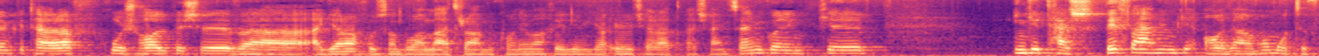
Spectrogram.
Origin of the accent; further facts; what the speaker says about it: Tehran, Tehran Province, Iran; چون من اینجا تو تهران بزرگ شدم و من تهرانی و فارسی زبون مرکزی من بوده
